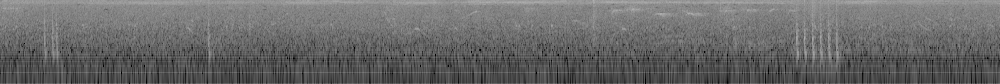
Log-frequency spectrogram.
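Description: Bulbul calling: a short note about half a second in, then a quick burst of about six chattering notes near the end, over steady outdoor background noise with faint high chirps in between.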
